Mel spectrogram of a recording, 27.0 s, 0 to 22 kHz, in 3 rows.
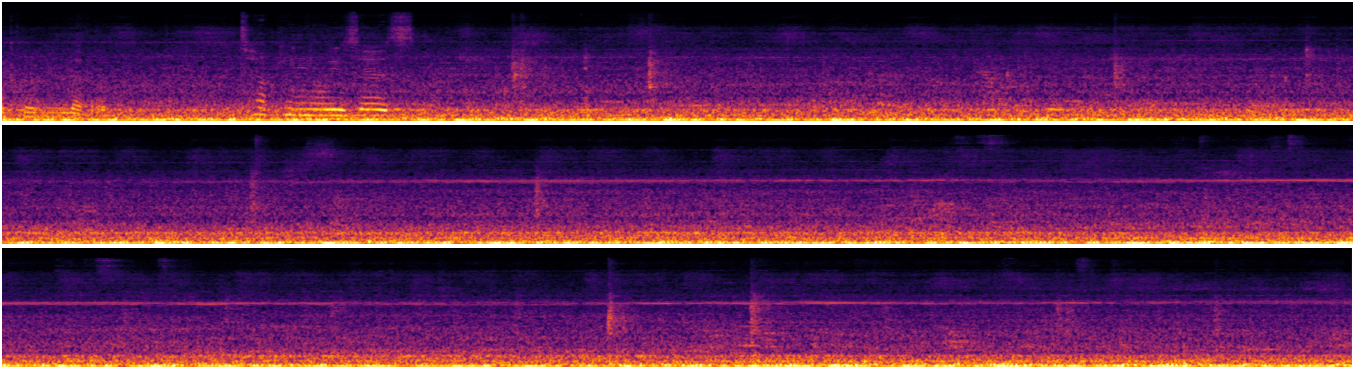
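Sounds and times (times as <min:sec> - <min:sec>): high motor whine: 0:07.7 - 0:27.0.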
